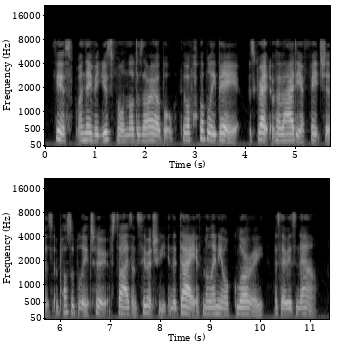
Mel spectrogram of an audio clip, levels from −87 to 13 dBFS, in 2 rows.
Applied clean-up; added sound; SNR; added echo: none; none; none; none.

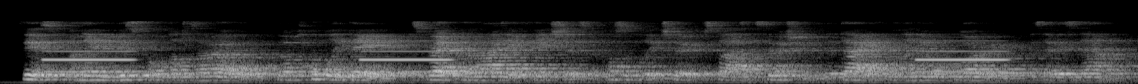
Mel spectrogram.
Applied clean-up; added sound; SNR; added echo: none; Wind instrument, woodwind instrument; 2 dB; reverberation time 1.9 s.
